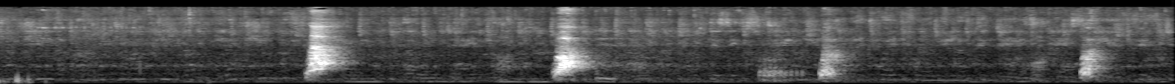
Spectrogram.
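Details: Maltese Shih Tzu guard dog barking while guarding: five sharp, bright barks spaced one to two seconds apart, strongest near two and four seconds, over a quiet indoor background with faint speech.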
